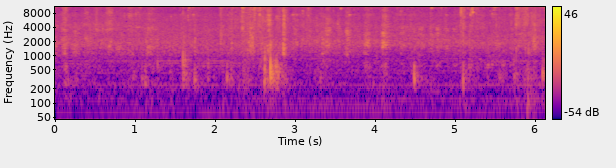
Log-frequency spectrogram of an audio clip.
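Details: Playing five-month-old puppies in a group produce scattered gruff grunts and growls, one stronger rasping growl in the middle, and quick panting between bursts, over a faint continuous room hum.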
